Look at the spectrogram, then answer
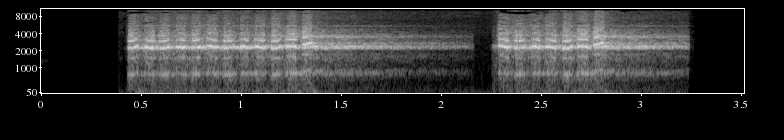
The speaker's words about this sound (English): We put the little beep beep beep beep in there. I started put I started putting sound effects in our episodes. Hopefully, it's not irritating people.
